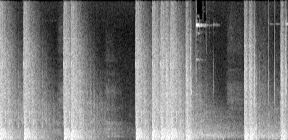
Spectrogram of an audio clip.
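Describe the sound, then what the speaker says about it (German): Bursts of gunfire in the survival game DayZ, several loud sharp volleys of rapid shots separated by short pauses, close and alone without voices. "Der schießt, irgendwer schießt auf uns."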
